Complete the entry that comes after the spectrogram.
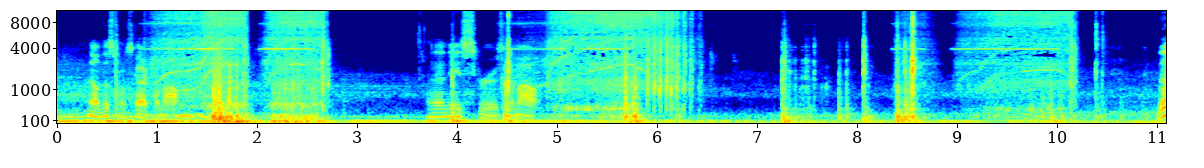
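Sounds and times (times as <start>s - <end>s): drill motor whining: 0.8s - 2.8s, 4.4s - 6.4s, 8.4s - 10.2s
drill clicks and knocks: 0.9s - 2.8s, 3.9s - 6.5s, 7.2s - 10.6s.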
